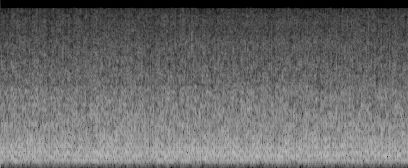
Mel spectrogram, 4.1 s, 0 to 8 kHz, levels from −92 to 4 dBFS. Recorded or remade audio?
remade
